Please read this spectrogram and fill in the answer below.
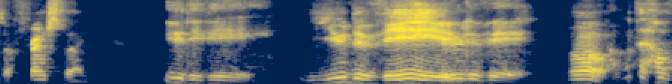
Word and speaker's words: eau de vie: Eau de vie.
